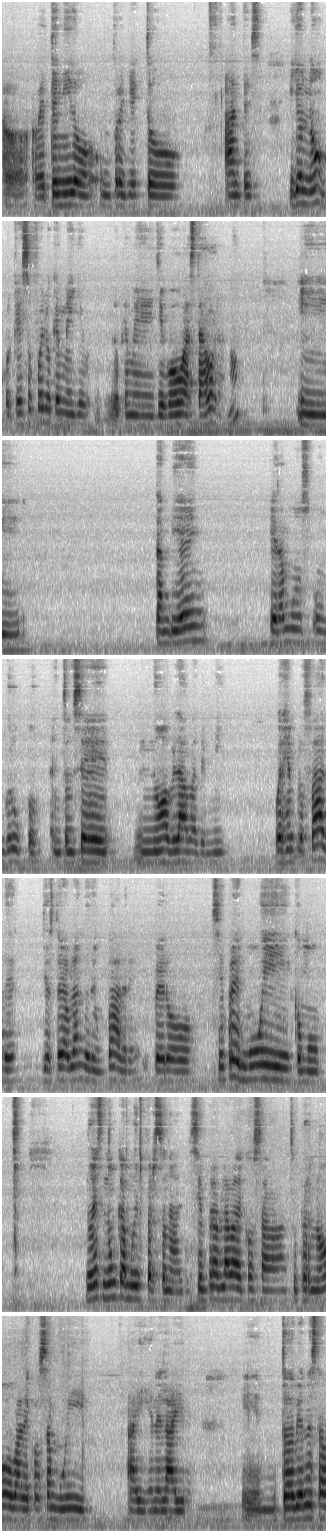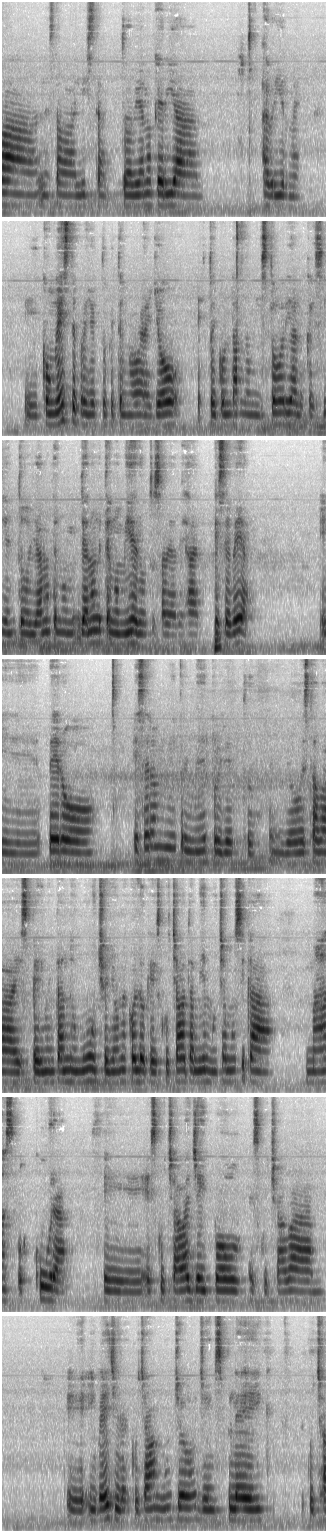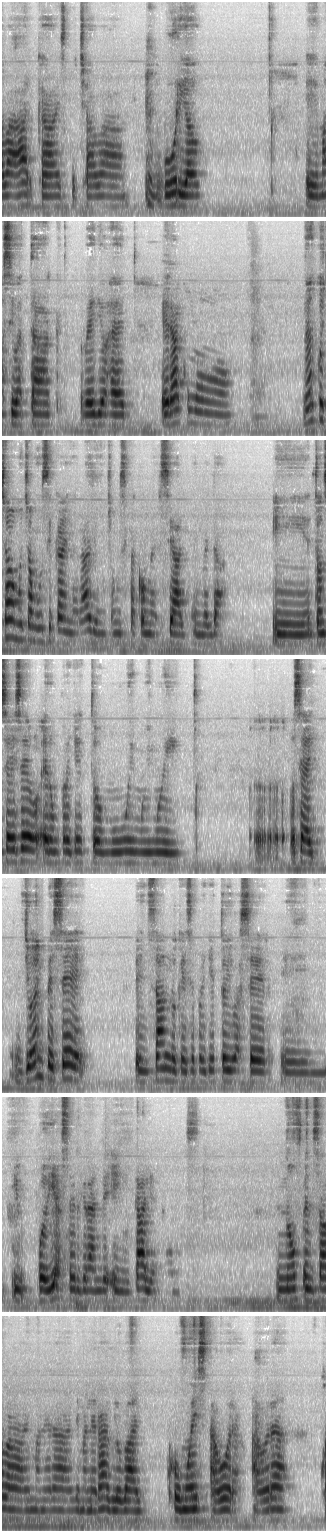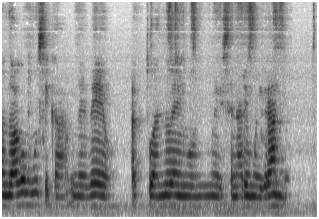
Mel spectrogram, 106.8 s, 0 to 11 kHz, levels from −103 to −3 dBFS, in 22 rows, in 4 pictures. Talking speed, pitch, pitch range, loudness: 120 wpm, 170 Hz, 165-185 Hz, -19 LUFS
